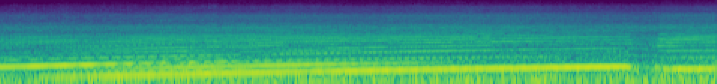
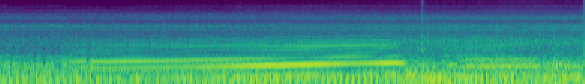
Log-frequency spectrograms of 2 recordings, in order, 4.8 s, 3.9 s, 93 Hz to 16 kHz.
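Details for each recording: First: Kawasaki Z900RS inline-four with full-system exhaust, opened up on a bridge while riding: clean rising howl climbing smoothly through the revs, quick shift, then backing off; healthy free-revving classic sound. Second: Kawasaki Z900RS inline-four with swapped exhaust, untuned, riding and downshifting: revs rise then drop through the gears with sharp crackling pops on overrun.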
